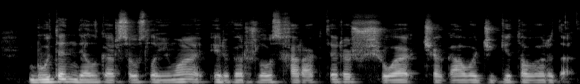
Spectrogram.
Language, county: Lithuanian, Vilnius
